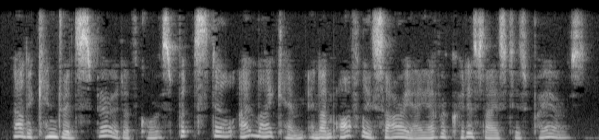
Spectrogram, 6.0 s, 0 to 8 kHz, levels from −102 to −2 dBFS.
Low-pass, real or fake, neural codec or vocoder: 7.2 kHz; real; none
